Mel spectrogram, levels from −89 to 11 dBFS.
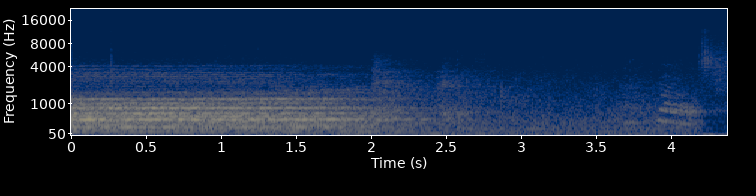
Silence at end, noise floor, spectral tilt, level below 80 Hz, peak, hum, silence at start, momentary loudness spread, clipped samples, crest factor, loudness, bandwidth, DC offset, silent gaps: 0.1 s; -60 dBFS; -7.5 dB/octave; -66 dBFS; -22 dBFS; none; 0 s; 22 LU; under 0.1%; 16 dB; -35 LUFS; 9.6 kHz; under 0.1%; none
